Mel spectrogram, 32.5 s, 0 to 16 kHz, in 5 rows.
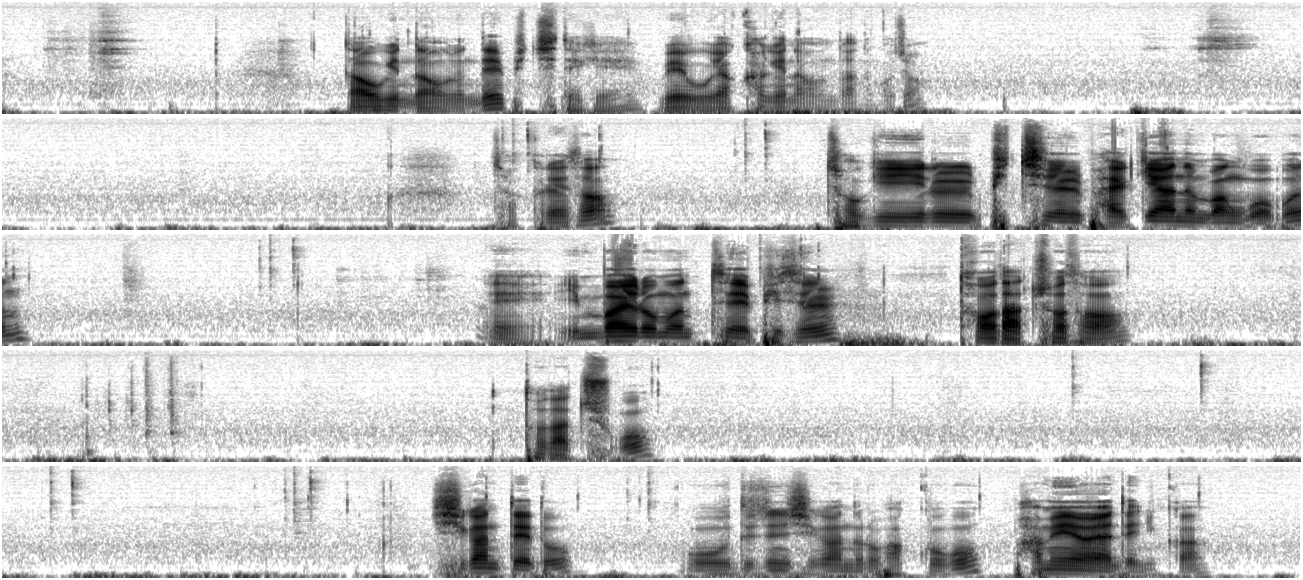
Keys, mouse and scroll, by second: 20.0 Return.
